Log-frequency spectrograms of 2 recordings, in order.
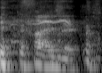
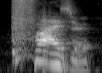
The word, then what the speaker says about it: Pfizer: Are we pronouncing it wrong? – It's Pfizer. – Pfizer.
